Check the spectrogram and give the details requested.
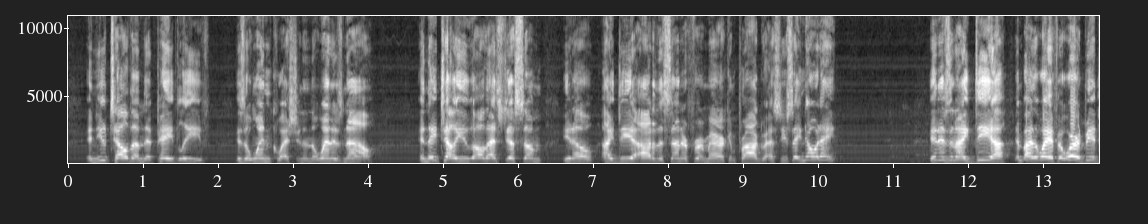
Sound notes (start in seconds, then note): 11.0 laughter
